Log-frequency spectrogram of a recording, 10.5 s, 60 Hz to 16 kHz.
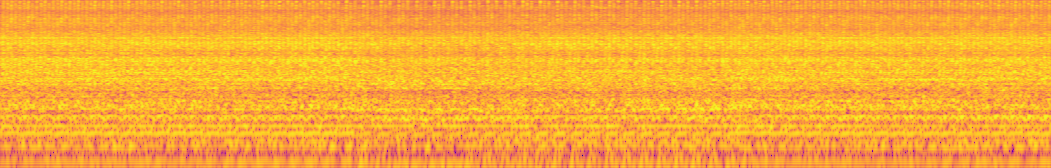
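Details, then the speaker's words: Engine idling during a cylinder power-balance test: disconnecting cylinder 3's coil changes nothing, confirming the misfire is in cylinder three and not a spark problem; lopsided stumble roughly once a second. "Entonces, ya en este punto nos estamos dando cuenta de que hay falla en el cilindro tres y de que el problema no es la chispa."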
